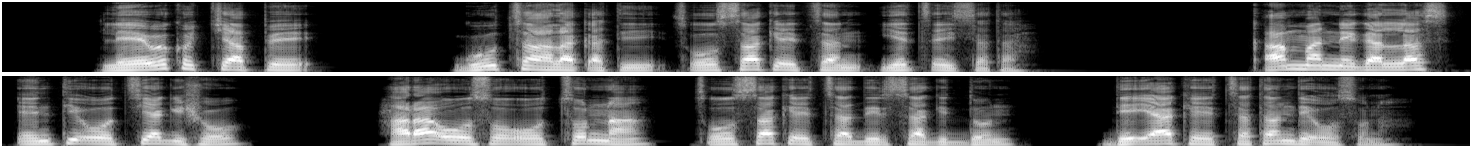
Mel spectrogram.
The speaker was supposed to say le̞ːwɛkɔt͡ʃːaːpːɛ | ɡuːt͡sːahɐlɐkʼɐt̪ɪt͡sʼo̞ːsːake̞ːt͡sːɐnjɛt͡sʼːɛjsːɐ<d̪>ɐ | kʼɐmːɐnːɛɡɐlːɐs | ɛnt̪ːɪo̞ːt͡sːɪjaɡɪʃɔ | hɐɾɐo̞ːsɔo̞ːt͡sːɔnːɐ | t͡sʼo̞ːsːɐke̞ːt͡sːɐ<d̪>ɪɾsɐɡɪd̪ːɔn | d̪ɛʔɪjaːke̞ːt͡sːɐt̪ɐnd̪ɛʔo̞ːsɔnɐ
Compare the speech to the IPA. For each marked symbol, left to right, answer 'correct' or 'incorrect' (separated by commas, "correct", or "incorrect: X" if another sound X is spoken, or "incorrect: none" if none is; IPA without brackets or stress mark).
incorrect: t̪, correct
